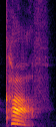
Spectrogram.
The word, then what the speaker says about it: calf: If we have the combination ALM, ALF, and ALK, typically the L in the word is silent.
